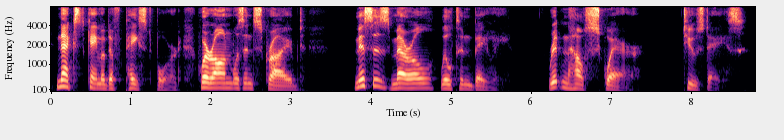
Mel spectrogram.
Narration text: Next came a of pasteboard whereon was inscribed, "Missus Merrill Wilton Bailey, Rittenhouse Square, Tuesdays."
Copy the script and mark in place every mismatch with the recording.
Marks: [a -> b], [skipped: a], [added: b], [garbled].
Next came a of pasteboard whereon was inscribed, "Missus Merrill Wilton Bailey, Rittenhouse Square, Tuesdays."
